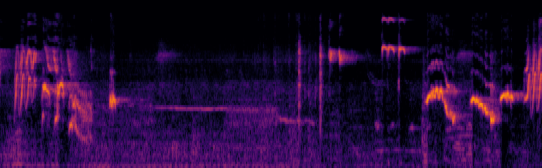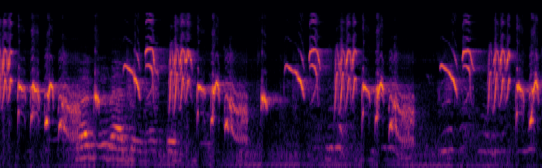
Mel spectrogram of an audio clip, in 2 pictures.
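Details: Tutor recording of a singing white-rumped shama, used to provoke kept shamas into song and linked to song contests. Varied loud bursts of slurred whistles, steep up-and-down sweeps and scratchy rattles, starting hesitantly then becoming rapid and continuous.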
